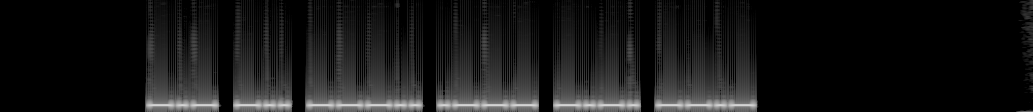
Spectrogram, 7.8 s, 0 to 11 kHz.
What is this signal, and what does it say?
Morse code, heard as a keyed tone, about 22 wpm, 700 Hz. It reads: KD8JCQ
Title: USA Call Signs - 6 Characters - 22wpm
